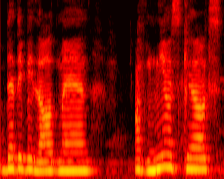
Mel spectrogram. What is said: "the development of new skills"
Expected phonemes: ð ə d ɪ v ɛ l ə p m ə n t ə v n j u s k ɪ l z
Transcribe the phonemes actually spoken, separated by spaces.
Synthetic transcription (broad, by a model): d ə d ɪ b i l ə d m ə n ə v n j u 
